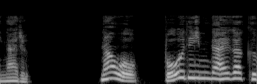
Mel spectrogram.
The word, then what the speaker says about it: Bowdoin: ことがあるが実際の発音はボーディンもしくはボーデンに近い棒銀大学は 1794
